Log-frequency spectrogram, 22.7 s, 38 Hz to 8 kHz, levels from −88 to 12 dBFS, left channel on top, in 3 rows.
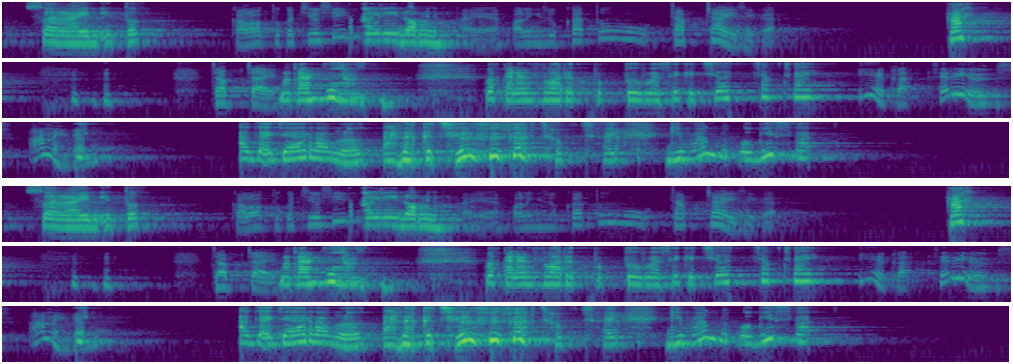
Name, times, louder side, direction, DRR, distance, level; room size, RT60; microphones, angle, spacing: voice 1, 0.2-1.0 2.7-3.4 7.1-7.3 9.6-13.7 15.7-15.8 16.9-21.2, right 1 dB, 5° right, 7 dB, 0.8 m, -24 dB
voice 2, 1.7-3.0 3.4-5.8 7.9-8.4 8.9-9.6 14.0-15.9 19.7-19.9, left 2 dB, 45° left, 10 dB, 0.9 m, -39 dB
28.0 x 19.0 x 9.0 m, 1.2 s
head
